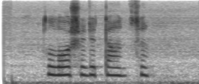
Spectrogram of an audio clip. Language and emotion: Russian, neutral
